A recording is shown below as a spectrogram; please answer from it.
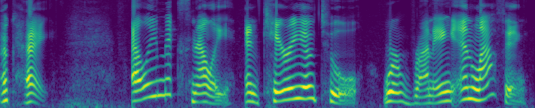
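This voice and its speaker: A middle-aged American woman, a military officer, reading a children's picture book aloud with lively, animated delivery and voiced character lines. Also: on the high side, unhurried, gravelly, smooth. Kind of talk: storybook read-aloud.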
